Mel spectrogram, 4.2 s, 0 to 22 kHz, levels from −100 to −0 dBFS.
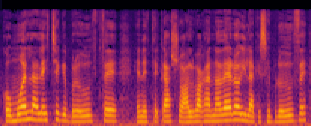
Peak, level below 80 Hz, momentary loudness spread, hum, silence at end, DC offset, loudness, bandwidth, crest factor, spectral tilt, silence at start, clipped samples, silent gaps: -4 dBFS; -46 dBFS; 7 LU; none; 0 s; under 0.1%; -22 LUFS; 15.5 kHz; 18 dB; -4.5 dB/octave; 0 s; under 0.1%; none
